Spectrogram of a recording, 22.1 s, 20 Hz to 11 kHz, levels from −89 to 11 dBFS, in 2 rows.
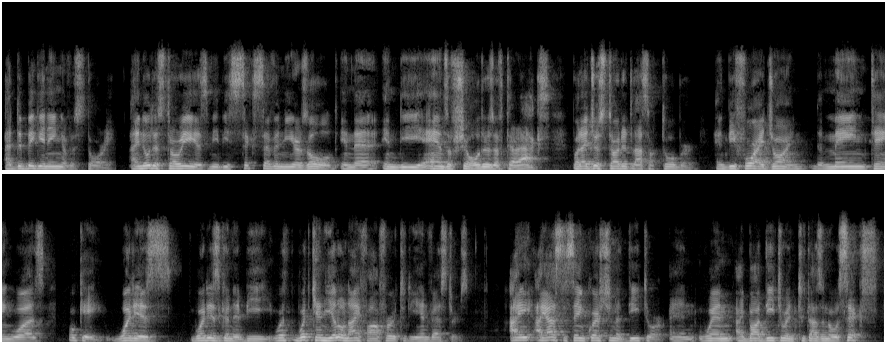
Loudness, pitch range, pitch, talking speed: -22 LUFS, 125-150 Hz, 135 Hz, 200 wpm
